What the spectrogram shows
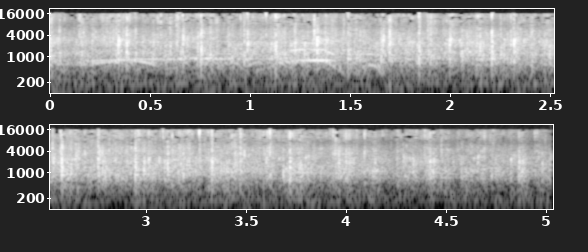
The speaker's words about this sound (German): Komm, lass uns nochmal einen Applaus geben.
